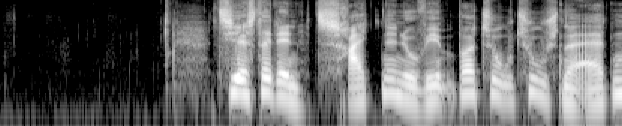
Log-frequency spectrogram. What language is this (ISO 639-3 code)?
dan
